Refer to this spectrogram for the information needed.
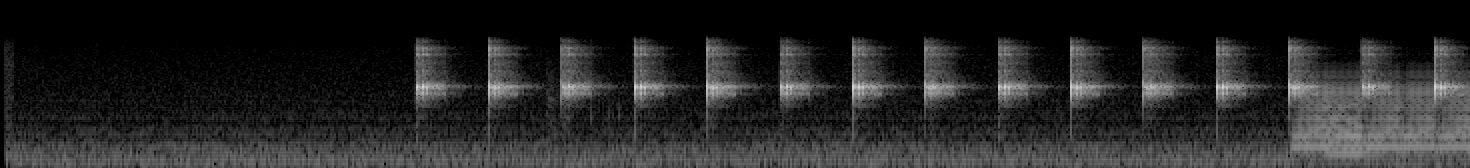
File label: low brass basses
